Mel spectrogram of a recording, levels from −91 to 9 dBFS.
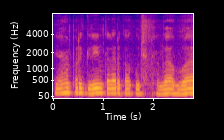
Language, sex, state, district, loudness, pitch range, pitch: Hindi, male, Jharkhand, Ranchi, -14 LUFS, 115-125 Hz, 120 Hz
